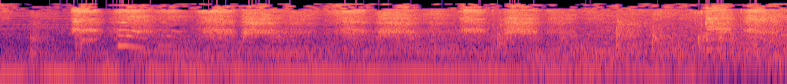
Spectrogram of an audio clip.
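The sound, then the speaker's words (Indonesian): Heavy panting breath after running to a parking lot: quick, regular noisy gasps repeating several times a second, loud and close, with no talk. “Nafasku terengah-engah.”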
